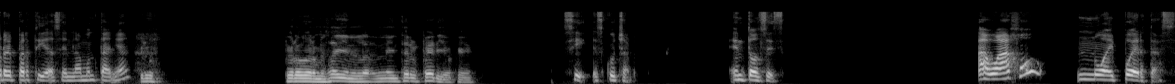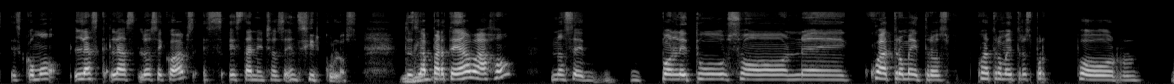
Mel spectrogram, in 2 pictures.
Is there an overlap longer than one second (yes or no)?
no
